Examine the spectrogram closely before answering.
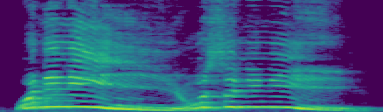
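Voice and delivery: high, loud, slow delighted cry; gushing exclamation. Real, not acted. Vlogger gushing at her friend Nini, loud and high. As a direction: stretch it out, squealing at her friend.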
